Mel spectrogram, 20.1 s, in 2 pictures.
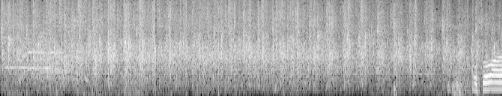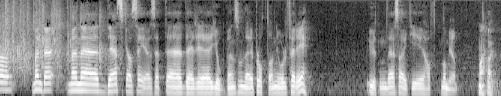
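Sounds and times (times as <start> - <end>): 
audience applause: 0.0 - 12.7
speech: 9.6 - 16.3, 17.4 - 20.0.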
